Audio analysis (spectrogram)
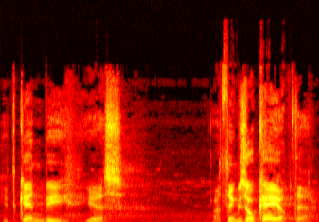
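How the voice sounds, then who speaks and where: A man's voice: on the high side, animated, unhurried, a bit bright. A man acting in an audio drama as a lonely Russian tracking station operator, earnest and a little formal in his phrasing. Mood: wistful. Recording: reverberant, faintly noisy radio exchange.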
